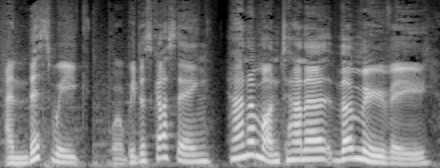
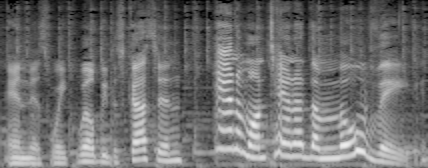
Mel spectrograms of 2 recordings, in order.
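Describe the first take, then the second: First: It is said in the speaker's normal accent. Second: It is said in a put-on Tennessee accent.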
